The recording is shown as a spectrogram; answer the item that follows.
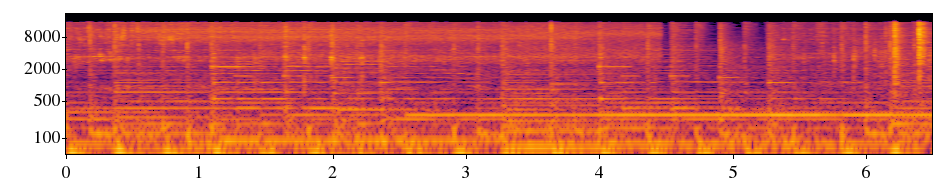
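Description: Background music, with soda being poured from a plastic bottle into a glass of ice cubes underneath it.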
